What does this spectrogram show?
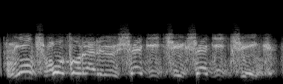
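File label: Hungarian damaged engine mood high, speech; War Thunder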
